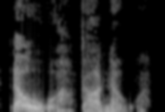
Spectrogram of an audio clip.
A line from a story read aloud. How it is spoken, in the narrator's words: he grumbles, his face turning slightly green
